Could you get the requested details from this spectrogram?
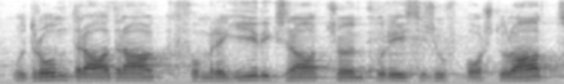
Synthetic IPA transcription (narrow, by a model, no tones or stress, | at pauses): ʊdɾʊmdəɾaːtɾaːkfɔmɾɛɡiːɾɪksraːtʃøːmpʰuɾɪstɪʃufpɔʃtulaːt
